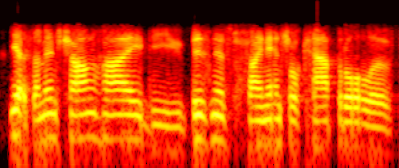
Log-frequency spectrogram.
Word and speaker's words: Shanghai: Now, you're in Shanghai, as an American would pronounce it, or Shanghai? Yes, I'm in Shanghai, the business financial capital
